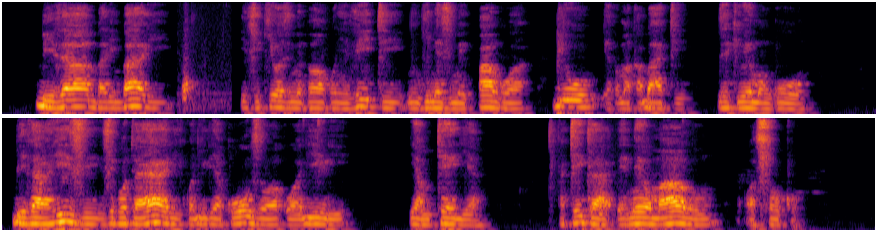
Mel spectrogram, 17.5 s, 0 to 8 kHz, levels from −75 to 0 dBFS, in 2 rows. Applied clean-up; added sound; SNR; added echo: none; Whoosh, swoosh, swish; 11 dB; reverberation time 0.2 s.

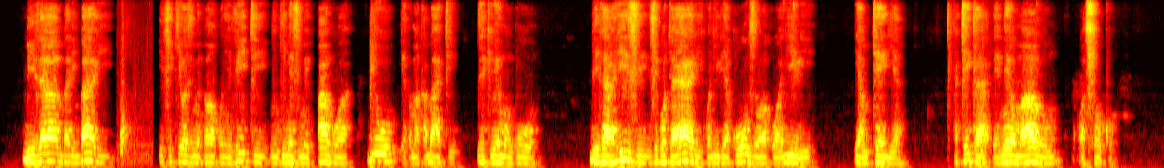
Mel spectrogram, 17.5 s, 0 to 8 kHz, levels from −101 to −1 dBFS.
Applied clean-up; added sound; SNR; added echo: neural separator model SepFormer DNS4.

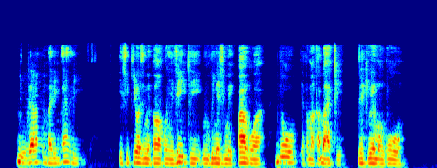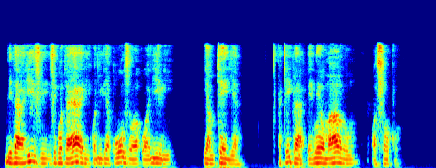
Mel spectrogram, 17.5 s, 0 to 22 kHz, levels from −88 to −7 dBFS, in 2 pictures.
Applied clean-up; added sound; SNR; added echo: neural mask model DeepFilterNet 3.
